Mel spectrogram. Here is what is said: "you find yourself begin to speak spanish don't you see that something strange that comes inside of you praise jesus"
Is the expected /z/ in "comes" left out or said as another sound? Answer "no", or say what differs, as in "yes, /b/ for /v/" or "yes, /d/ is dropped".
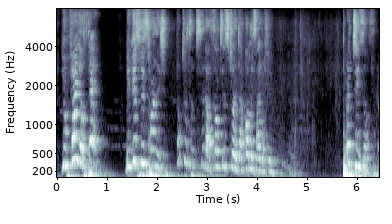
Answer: yes, /z/ is dropped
